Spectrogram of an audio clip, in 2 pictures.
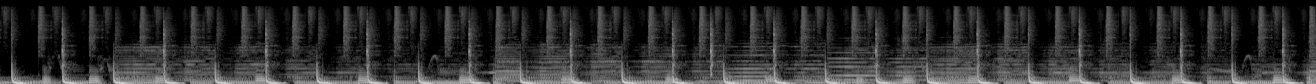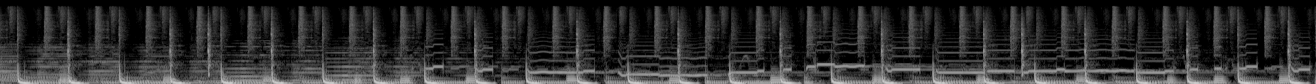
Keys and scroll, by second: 5.1 alt+a, 8.2 3, 18.5-19.6 typing, 20.2 Return, 24.0 3, 24.2 Return.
